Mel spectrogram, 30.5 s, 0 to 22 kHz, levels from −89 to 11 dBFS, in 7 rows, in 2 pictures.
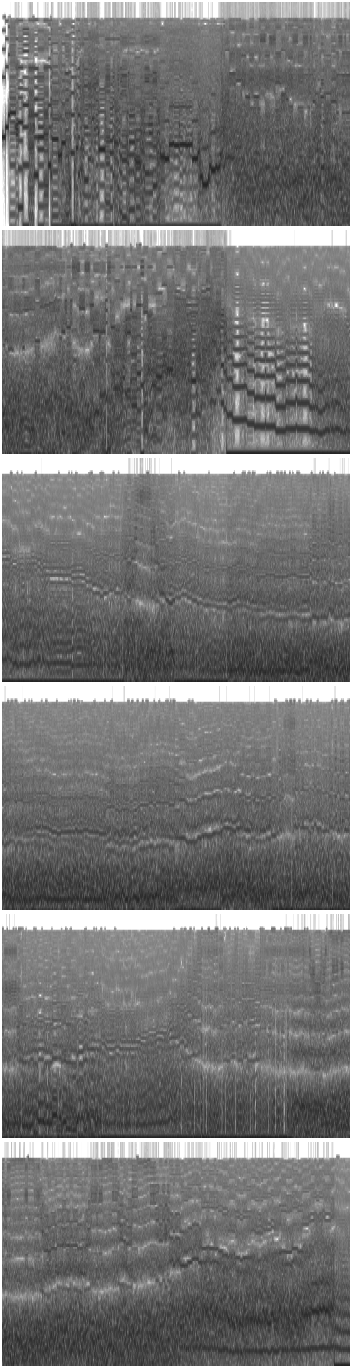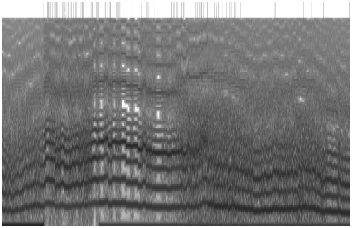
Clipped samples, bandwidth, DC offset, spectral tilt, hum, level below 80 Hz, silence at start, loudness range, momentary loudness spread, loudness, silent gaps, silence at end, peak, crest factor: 0.3%; over 20 kHz; 20%; -3 dB/octave; none; -22 dBFS; 0 s; 4 LU; 5 LU; -4 LUFS; none; 0 s; 0 dBFS; 6 dB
